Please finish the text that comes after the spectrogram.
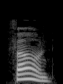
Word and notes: phon: British English

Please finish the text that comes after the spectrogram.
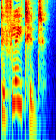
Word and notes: deflated: British English

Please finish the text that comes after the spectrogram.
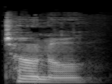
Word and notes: tonal: American English

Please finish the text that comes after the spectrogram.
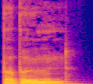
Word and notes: baboon: British English

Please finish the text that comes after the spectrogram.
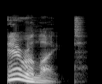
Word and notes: aerolite: British English

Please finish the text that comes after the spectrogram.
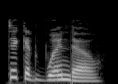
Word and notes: ticket window: British English

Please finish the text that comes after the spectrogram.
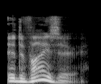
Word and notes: advisor: British English

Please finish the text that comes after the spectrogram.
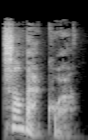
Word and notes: sub aqua: British English

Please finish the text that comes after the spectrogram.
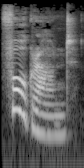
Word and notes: foreground: British English

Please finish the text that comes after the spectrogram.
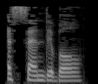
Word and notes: ascendable: British English

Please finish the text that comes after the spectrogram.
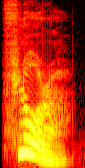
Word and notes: flora: British English

